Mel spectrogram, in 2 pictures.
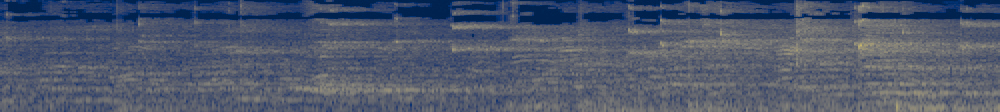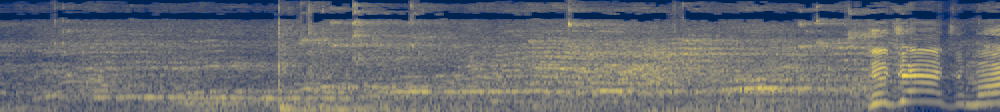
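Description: Indoor basketball game in a gym: a ball dribbling on the hardwood, with spectators' voices growing louder into held shouting through the middle. A quick run of squeaks, typical of sneakers on the court, comes just before the end.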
